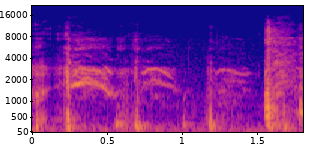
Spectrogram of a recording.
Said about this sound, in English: From some place that's trying to kill me. It sounds like they're doing it. It sounds like they're winning. Yeah, they are. Man, I'm just coughing up all that fire.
